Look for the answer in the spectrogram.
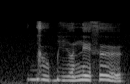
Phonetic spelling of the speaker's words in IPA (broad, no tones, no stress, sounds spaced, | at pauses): ɡʲ u ɓ iː ə̯ n e θ øː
